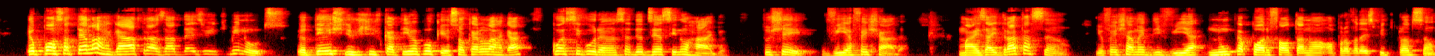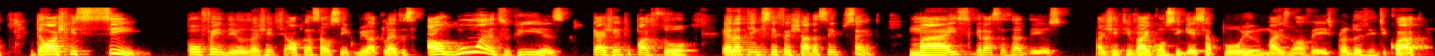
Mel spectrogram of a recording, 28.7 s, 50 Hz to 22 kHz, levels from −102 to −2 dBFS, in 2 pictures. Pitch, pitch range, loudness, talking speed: 165 Hz, 145-185 Hz, -23 LUFS, 185 wpm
